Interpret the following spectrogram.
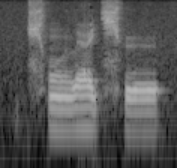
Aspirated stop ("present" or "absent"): present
